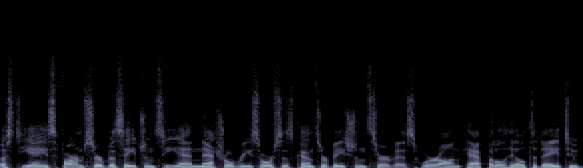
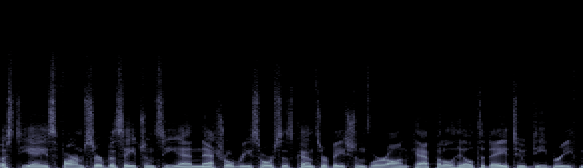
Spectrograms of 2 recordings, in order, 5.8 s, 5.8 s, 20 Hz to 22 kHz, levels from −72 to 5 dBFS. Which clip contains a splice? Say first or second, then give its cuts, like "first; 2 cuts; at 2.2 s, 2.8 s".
second; 1 cut; at 3.7 s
